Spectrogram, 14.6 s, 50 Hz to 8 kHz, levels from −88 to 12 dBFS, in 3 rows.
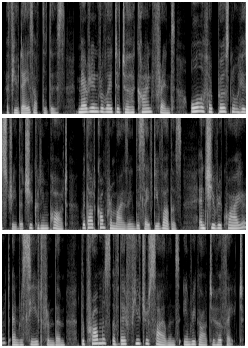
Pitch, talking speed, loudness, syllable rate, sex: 200 Hz, 180 wpm, -19 LUFS, 5.5 syllables/s, female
